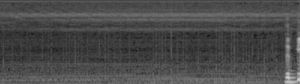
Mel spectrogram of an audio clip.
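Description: Faint, steady hiss with a low hum and a few thin steady tones underneath, with no distinct event. A narrator's voice comes in just before the end.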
